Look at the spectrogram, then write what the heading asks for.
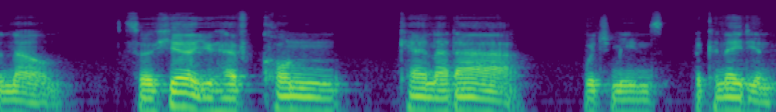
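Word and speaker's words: คน: which one it is, but a rule of thumb is that if it's a single syllable word, it's usually an o. If it's the first syllable in a two syllable word, then it's a. Otherwise, it's o. So this word, being just one syllable, is con, and that means person or people.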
